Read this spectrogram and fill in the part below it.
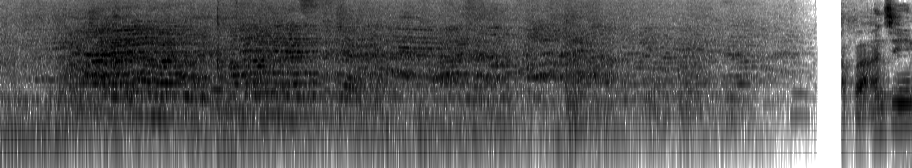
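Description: Many young people talk and chatter at once in a room.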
